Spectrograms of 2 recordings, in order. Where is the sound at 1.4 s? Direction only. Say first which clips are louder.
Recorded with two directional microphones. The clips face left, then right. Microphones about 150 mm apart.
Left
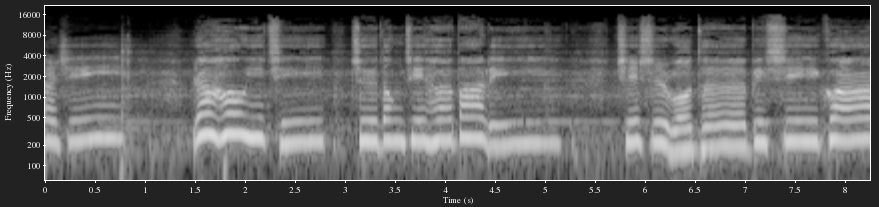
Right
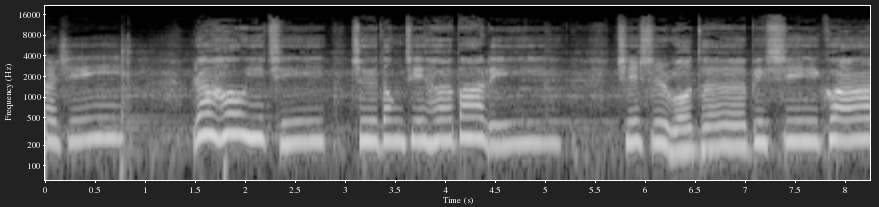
Left 2 dB; 45° left (ahead or behind).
